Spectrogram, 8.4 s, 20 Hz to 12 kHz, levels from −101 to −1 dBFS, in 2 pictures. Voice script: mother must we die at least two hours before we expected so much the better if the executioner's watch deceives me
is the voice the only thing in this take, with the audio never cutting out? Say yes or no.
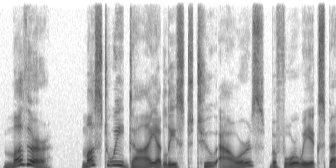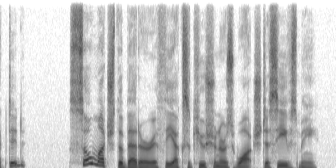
yes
